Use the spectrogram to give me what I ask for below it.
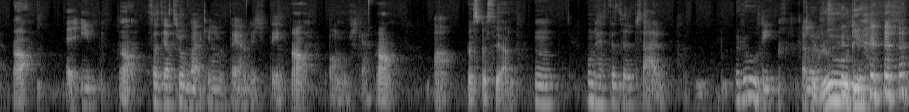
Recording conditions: poor sound quality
